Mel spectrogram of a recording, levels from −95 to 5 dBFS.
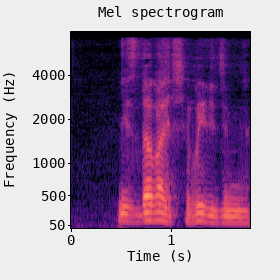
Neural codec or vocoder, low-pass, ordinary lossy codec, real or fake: codec, 32 kHz, 1.9 kbps, SNAC; 7.2 kHz; MP3, 48 kbps; fake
